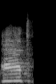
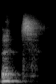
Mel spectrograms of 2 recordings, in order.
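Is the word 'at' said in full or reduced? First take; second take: full; reduced. First: The word is said in its full form. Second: The word is said in a weak, reduced form.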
